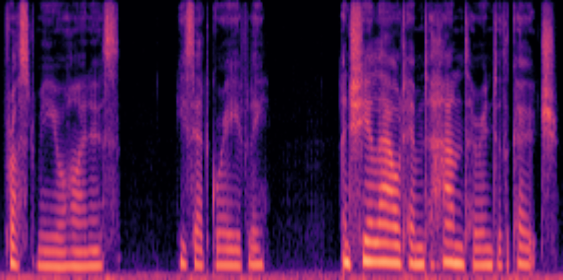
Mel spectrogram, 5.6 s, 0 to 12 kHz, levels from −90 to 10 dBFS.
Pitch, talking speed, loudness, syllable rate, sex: 200 Hz, 180 wpm, -17 LUFS, 5.4 syllables/s, female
